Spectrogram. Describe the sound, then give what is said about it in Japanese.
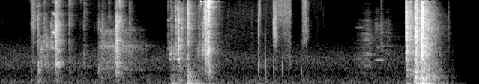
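A front door is unlocked with a key and opened: a few clunks, clicks and rattles of the lock and handle, ending with a louder thud. No one speaks. “大丈夫？鍵出せる？よかった。あ、開けるね。”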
